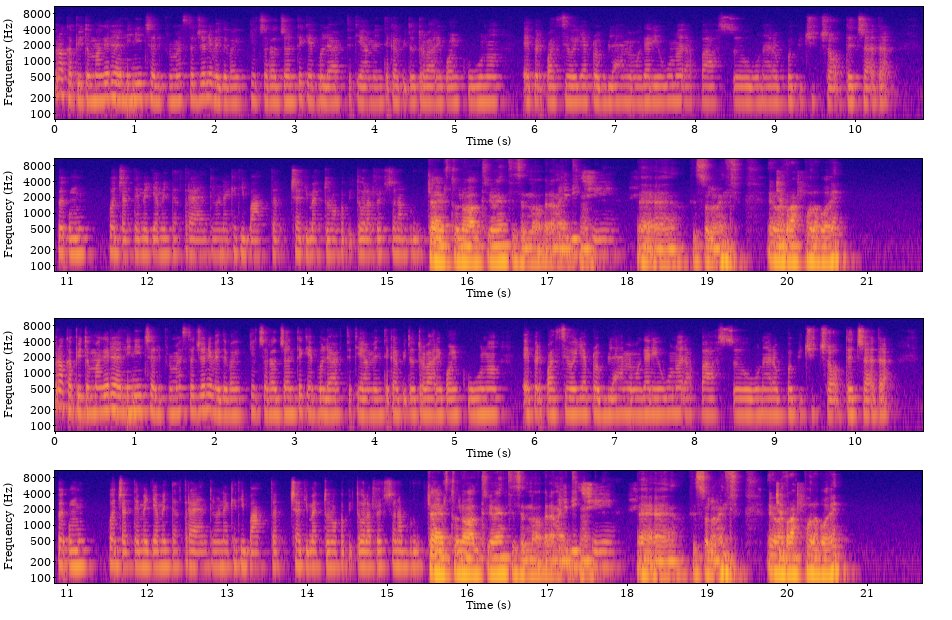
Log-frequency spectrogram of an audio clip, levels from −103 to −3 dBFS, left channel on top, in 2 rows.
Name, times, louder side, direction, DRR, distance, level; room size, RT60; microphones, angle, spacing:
voice 1, 0.0-5.5 5.8-10.4 10.9-11.3 11.5-16.1 17.1-18.2 19.0-19.2 19.9-20.2, right 3 dB, 75° right, 0.8 m, -37 dB
voice 2, 15.5-17.5 18.1-20.6, right 1 dB, 50° right, 0.9 m, -28 dB
7.4 x 3.0 x 4.2 m
head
